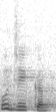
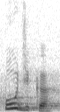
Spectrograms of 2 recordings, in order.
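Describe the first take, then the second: First: The stress is on the second syllable. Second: The stress is on the first syllable. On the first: The speaker calls it right. "mas o certo é pudica / a sílaba tônica é no di" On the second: The speaker calls it wrong. "A maioria das pessoas fala púdica"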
